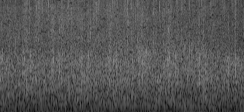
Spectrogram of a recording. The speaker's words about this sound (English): And a few of you who are tempted to clap apparently agree with me.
